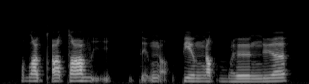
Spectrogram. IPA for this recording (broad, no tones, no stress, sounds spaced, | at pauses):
dˤ y kʷʼ i tˤ o v ḭ | t̪ ḛ ŋʷ ḭ tˤ pʲ ø ŋʷ e tˤ bʱ ø ŋ y ɐ̯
